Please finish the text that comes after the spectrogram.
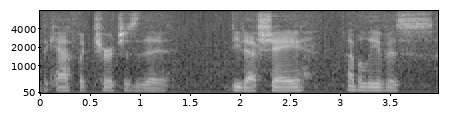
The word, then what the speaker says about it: Didache: earliest writings of the Catholic Church is the Didache, I believe is how it's pronounced.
